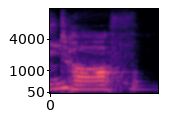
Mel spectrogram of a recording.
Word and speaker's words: Toph: Oh, Toph. Rhymes with tough.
